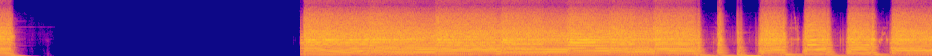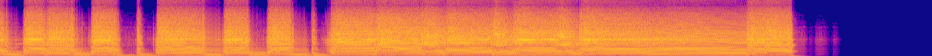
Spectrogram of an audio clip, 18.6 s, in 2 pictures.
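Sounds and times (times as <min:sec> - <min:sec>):
crunchy overdriven rock guitar chords: 0:00.0 - 0:00.3, 0:03.0 - 0:17.4.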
